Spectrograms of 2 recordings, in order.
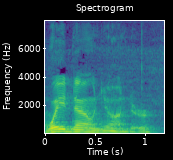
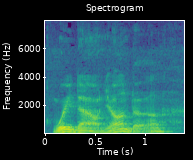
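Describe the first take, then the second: First: It is said in a neutral accent. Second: It is said in a New England accent.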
